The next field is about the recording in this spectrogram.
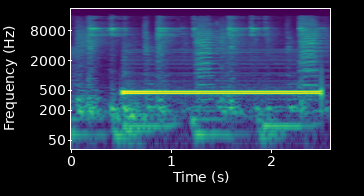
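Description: A telephone call placed by a K95.5 radio morning show ringing out: one steady, loud ring tone lasting about two seconds, with quiet music playing underneath and no talking.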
